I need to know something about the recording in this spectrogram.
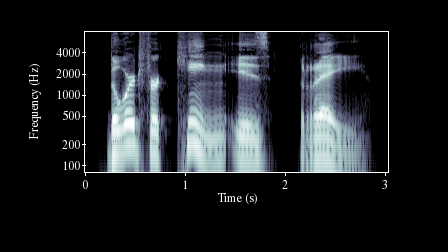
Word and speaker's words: rey: word for King is Reay spelled re y so this word is pronounced with a bend in it kind of like the word say and unlike the words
